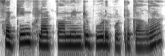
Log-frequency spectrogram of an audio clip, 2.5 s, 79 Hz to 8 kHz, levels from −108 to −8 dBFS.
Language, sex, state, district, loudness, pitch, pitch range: Tamil, female, Tamil Nadu, Chennai, -19 LUFS, 195 Hz, 185-210 Hz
